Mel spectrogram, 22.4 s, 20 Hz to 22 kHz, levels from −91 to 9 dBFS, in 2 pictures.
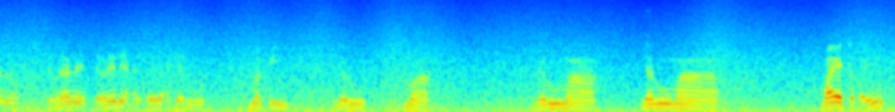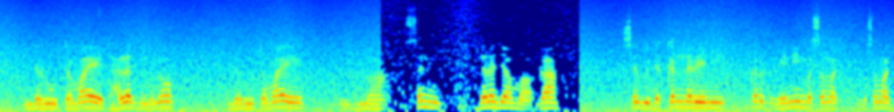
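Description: From 15.95 to 18.44 s there's overdone noise removal. A noise reducer pushed too hard is clamping bands near its noise estimate, so the room noise, about 13 dB under the speech elsewhere, drops to twinkly near-silence.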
